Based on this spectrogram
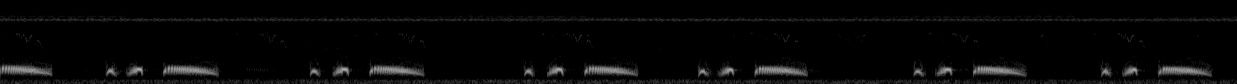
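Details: Young captive spotted dove, on its first outing as a lure for wild doves in the forest, repeating its phrase about five times: clipped notes, a long quavering coo and a curved falling coo. A constant shrill hum is heard behind it.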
